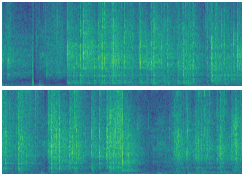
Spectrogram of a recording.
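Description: Small potting rocks rattling and clattering in a plastic planter as they are poured and shifted by hand: a dense run of small clicks starting about a second in. Background music plays underneath.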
